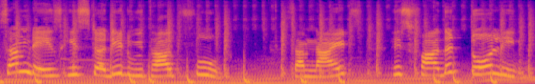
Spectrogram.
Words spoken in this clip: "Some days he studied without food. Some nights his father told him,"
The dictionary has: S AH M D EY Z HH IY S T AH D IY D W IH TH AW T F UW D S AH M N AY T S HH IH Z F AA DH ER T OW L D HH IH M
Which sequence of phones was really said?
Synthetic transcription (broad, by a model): S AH M D EY Z HH IY S T AH D IY D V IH T AW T F UW D S AH M N AY T S HH IH Z F AA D ER T OW L D HH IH M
